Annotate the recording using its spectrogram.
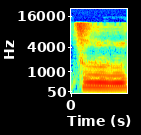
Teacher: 즈 하면 목이 떨려요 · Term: 유성음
